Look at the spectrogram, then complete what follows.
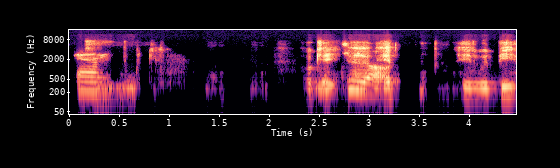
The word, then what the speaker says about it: luteal: the faces, the pronunciation of the faces, follicular and Okay, luteal.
